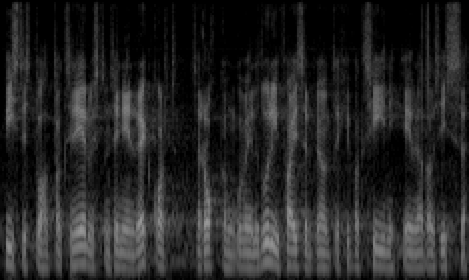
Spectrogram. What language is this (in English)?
Estonian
